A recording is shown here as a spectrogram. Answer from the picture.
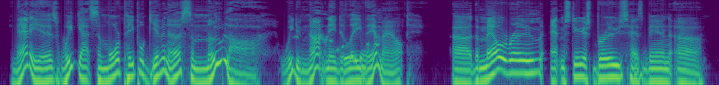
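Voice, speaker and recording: Over a silent background in a very clean recording, a man talks at a fairly slow pace with a medium pitch, very wide pitch swings and a dark, mellow tone. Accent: Southern US. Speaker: podcast co-host. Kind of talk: casual chat.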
